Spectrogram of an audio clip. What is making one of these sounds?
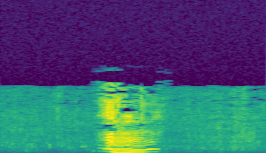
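A cartoon bear gives a short, high-pitched cry.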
